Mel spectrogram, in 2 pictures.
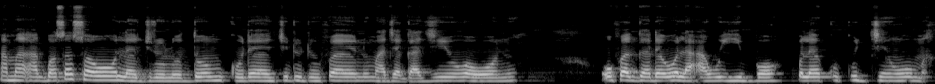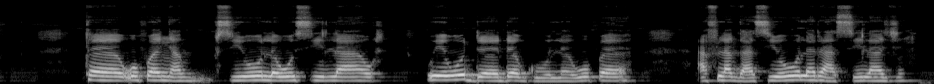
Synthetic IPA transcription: a˨mə˨a˨ɡ͡bɔ˨sɔ˦sɔ˦wo˦lə˨d͡ʒɾo˨lo˨d̪o˦mku˨ɖə˦d͡ʑi˦ɖu˦ɖu˨ɸə˦nũ˦mã˨d͡ʒə˨ɡa˨d͡ʑi˦wo˦wɔ˦wɔ˨nũ˦ | wo˦ɸə˦ɡə˦ɖə˦wo˦la˨ʔa˨wu˦ji˦bɔ˦k͡plə˦ku˦ku˦d͡ʒɛ˦wo˦mə˨ | kə˦wo˦ɸə˦ɲã˨si˨wo˦lə˨wo˦si˦la˦ | wo˦je˦wo˦ɖə˨ɖə˦ɡu˨lə˨wo˦ɸə˦ | a̰˨fla˦ɡa˨si˨wo˦wo˦lə˦ɖə˦a˨si˦la˦d͡ʑi˦

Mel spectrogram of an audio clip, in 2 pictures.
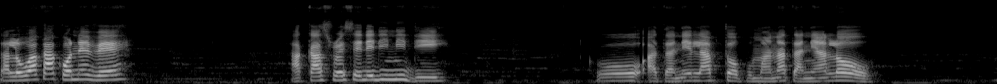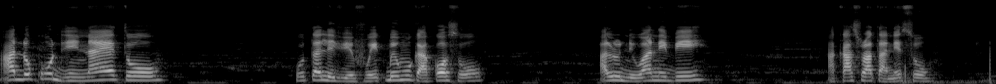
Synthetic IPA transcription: t̪a˨lɔ˨wa˦ka˦kɔ˦nɛ˦vɛ˦ | a̰˨ka˦sɾʊ˦ɛ˦sɛ˦de˦di˦nĩ˦dɪ˨ | ko˦a̰˨t̪a˨nɪ˦la˦pt̪ɔ˦pmã˨nã˦t̪a˨nɪ̃˨a˨lɔ˦o˨ | a̰˨dʊ˦kʊ˦dɪ˨nã˦ɛ˦t̪ʊ˦ | kʊ˦t̪a˦le˨vi˨ɛ˨fʊ˨ɛ˦k͡pe˦mũ˦ka˨kɔ˦sʊ˦ | a̰˨lo˦ne˨wo˦a˦nɪ˦bɪ˦ | a̰˨ka˦sɾa˦t̪a˨nɪ̃˦sʊ˦

